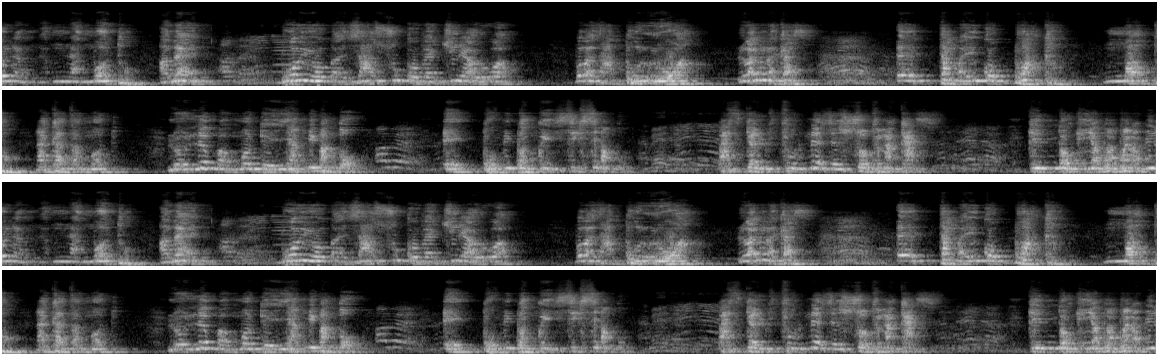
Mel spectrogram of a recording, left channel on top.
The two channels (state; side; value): normal; both; correlation 0.65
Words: na moto. Amen. Boyo baza sous couverture ya roi. Bo baza pour roi. Loi na kasi. Et tamaiko bwaka moto na kata moto. L'olema moto yami bango. Et pour mi bango ici c'est bango. Parce qu'elle fournait ses choses ma casse. Qui n'ont a pas la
